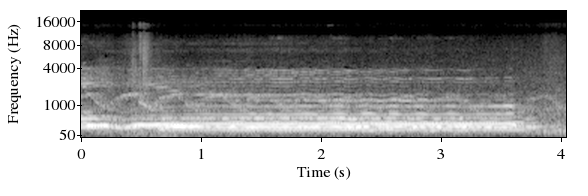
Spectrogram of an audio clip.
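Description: Small worship group singing in harmony with acoustic guitars. A short sliding vocal phrase comes about half a second in, then a held closing chord fades out just before the end.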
